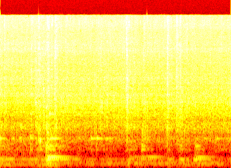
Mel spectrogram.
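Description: Sausage, bacon and potatoes sizzle in a pot for cowboy stew, a steady frying hiss with faint stirring scrapes and small pops, moderately quiet and without voices.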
